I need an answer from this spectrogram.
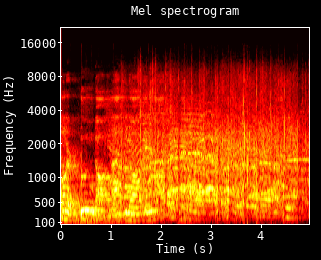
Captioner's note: clapping and Cheering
